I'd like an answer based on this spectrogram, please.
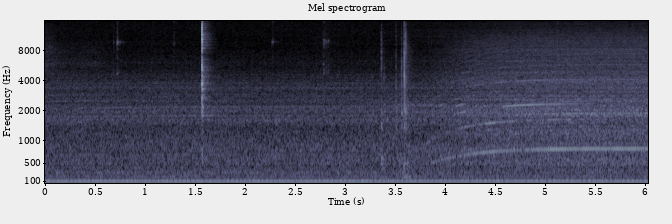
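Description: Steady electrical hum from a CNC control box with a variable frequency drive, two sharp clicks about a second and a half and three and a half seconds in, then from about four seconds in a whine that rises in pitch and levels off as the VFD-driven spindle motor speeds up.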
